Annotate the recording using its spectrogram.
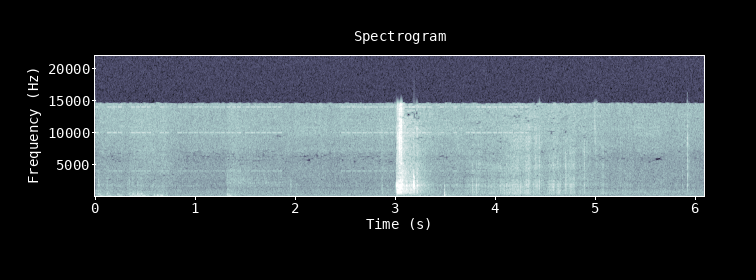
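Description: A wooden match struck on the side of a cardboard matchbox: a few soft handling sounds, then about three seconds in one sharp scrape as the head catches, followed by the soft hiss of the flame flaring for a second or so.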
